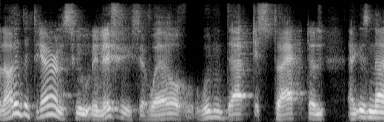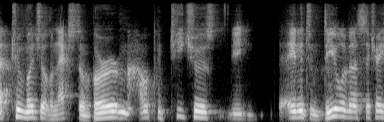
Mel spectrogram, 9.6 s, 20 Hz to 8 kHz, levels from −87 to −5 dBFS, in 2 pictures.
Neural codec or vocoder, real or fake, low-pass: codec, 16 kHz, 0.5 kbps, X-Codec, HuBERT features, trained on balanced general audio; fake; 7.2 kHz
